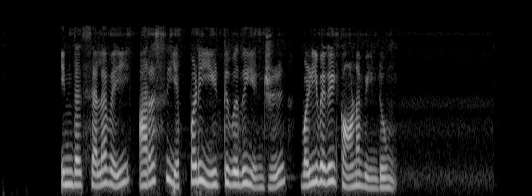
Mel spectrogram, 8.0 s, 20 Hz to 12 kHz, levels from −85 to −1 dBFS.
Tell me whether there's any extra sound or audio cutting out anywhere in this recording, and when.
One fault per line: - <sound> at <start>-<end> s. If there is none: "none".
none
